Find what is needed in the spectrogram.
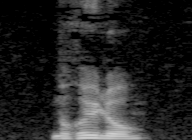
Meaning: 1. fireship 2. scathing report 3. coffee served with alcohol or certain spices 4. an insect of the family Ceratopogonidae; noseeum, gnat
- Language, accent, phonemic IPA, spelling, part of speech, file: French, France, /bʁy.lo/, brûlot, noun, LL-Q150 (fra)-brûlot.wav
